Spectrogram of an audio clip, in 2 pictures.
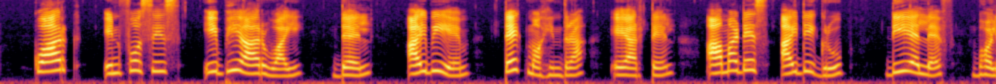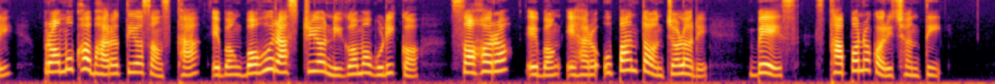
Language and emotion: Odia, neutral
